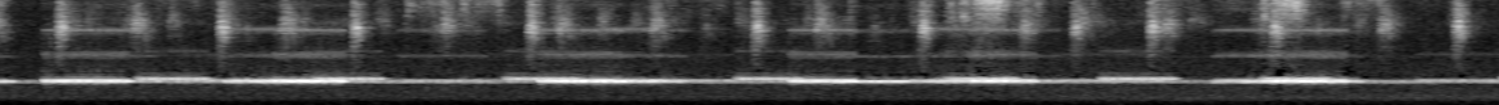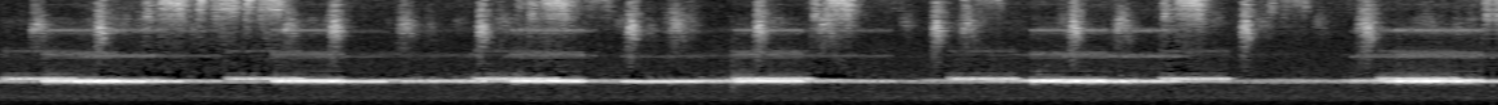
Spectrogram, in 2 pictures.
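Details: Bulgarian summer night, warm, crickets chirping in grass, recorded with a surround microphone: many overlapping shrill trills forming a constant ringing tone that pulses in volume, topped by frequent brief higher-pitched insect chirps.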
